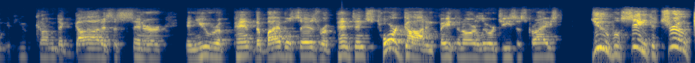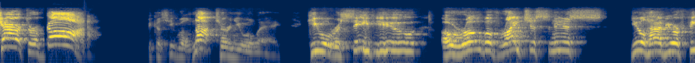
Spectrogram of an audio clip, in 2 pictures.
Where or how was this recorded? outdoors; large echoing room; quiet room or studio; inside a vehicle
large echoing room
